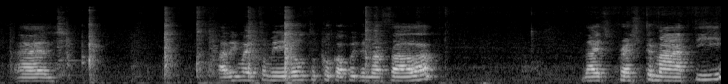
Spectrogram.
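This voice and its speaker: Through noticeable background noise, a man with a high voice talks at a fairly slow pace in a monotone, flat intonation, leaving long, frequent pauses. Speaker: home cook vlogger. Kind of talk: cooking tutorial. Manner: casual, chatty. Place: kitchen. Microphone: camera far.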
